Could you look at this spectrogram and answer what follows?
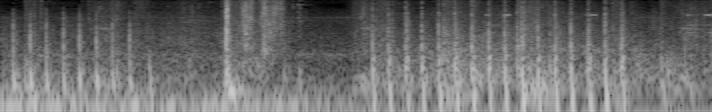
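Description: Automatic gunfire in the video game Warzone crackles in rapid bursts, a sustained spray that breaks off briefly and then resumes in quick, evenly spaced shots.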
